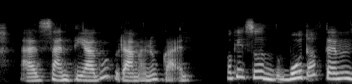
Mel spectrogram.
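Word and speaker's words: Santiago Ramón y Cajal: It is pronounced as Santiago Ramano Cajal.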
